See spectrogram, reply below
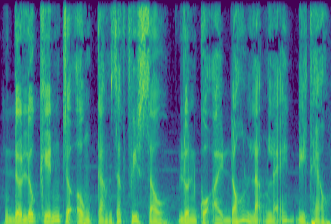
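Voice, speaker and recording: A man narrating a horror story in a measured, suspenseful way. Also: low voice, very animated.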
